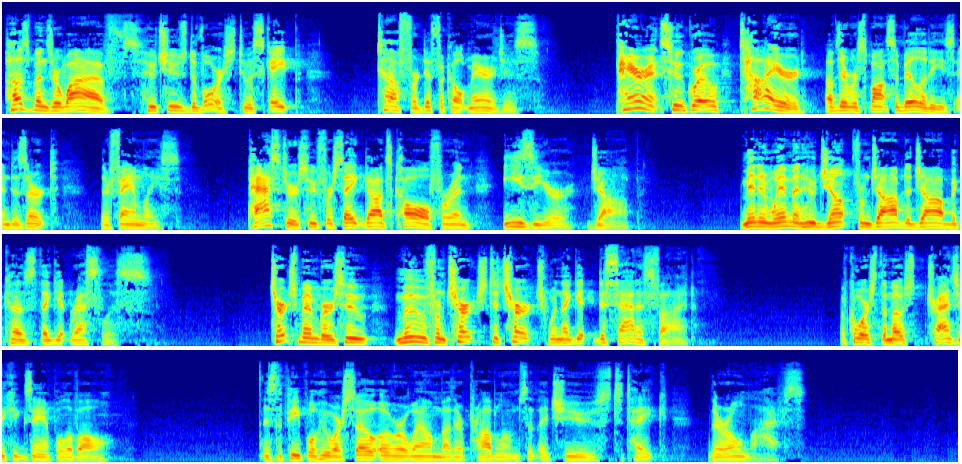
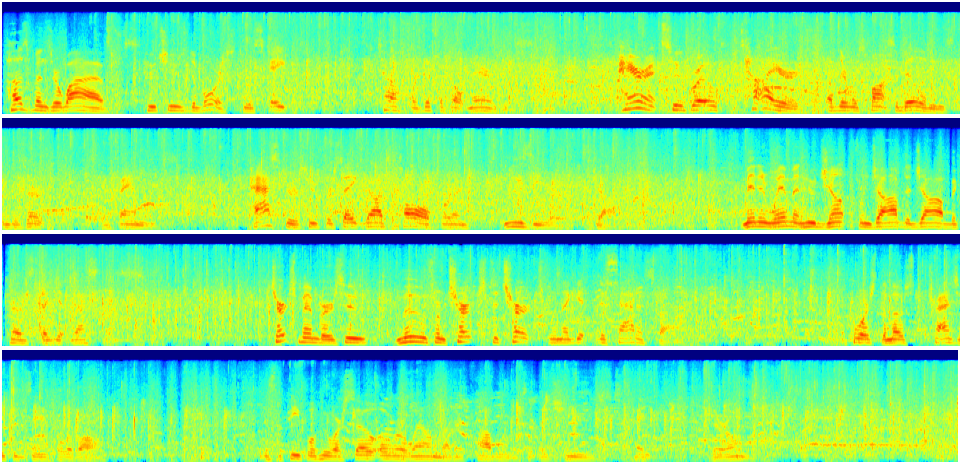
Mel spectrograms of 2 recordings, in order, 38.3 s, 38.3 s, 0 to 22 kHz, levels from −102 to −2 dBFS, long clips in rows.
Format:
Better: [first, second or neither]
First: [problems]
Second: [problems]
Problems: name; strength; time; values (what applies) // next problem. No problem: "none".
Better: first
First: none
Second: crowd noise; loud; throughout; 4 dB below the speech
